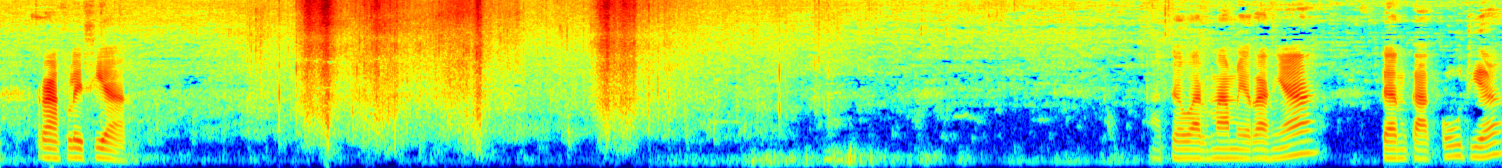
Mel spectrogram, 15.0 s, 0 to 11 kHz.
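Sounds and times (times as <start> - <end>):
dry leaves rustling and crackling: 0.4 - 13.5.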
